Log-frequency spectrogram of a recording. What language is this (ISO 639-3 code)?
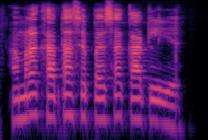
mai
